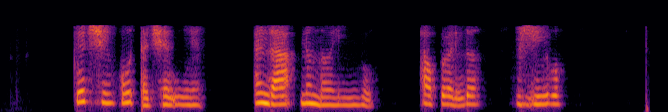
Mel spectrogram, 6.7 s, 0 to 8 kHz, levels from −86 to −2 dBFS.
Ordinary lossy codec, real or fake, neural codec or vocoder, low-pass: AAC, 16 kbps; fake; codec, 16 kHz, 0.5 kbps, FunCodec, trained on Chinese and English, 25 frames a second; 7.2 kHz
